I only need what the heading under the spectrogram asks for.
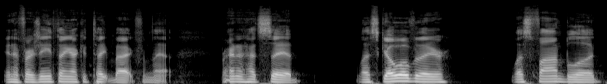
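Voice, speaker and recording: A man's voice: medium pitch, fairly even intonation, moderate pace, a little mellow, clear, resonant tone, no echo, studio quality. A man telling a long hunting story in a rambling, folksy way, laughing at himself now and then. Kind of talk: casual storytelling.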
